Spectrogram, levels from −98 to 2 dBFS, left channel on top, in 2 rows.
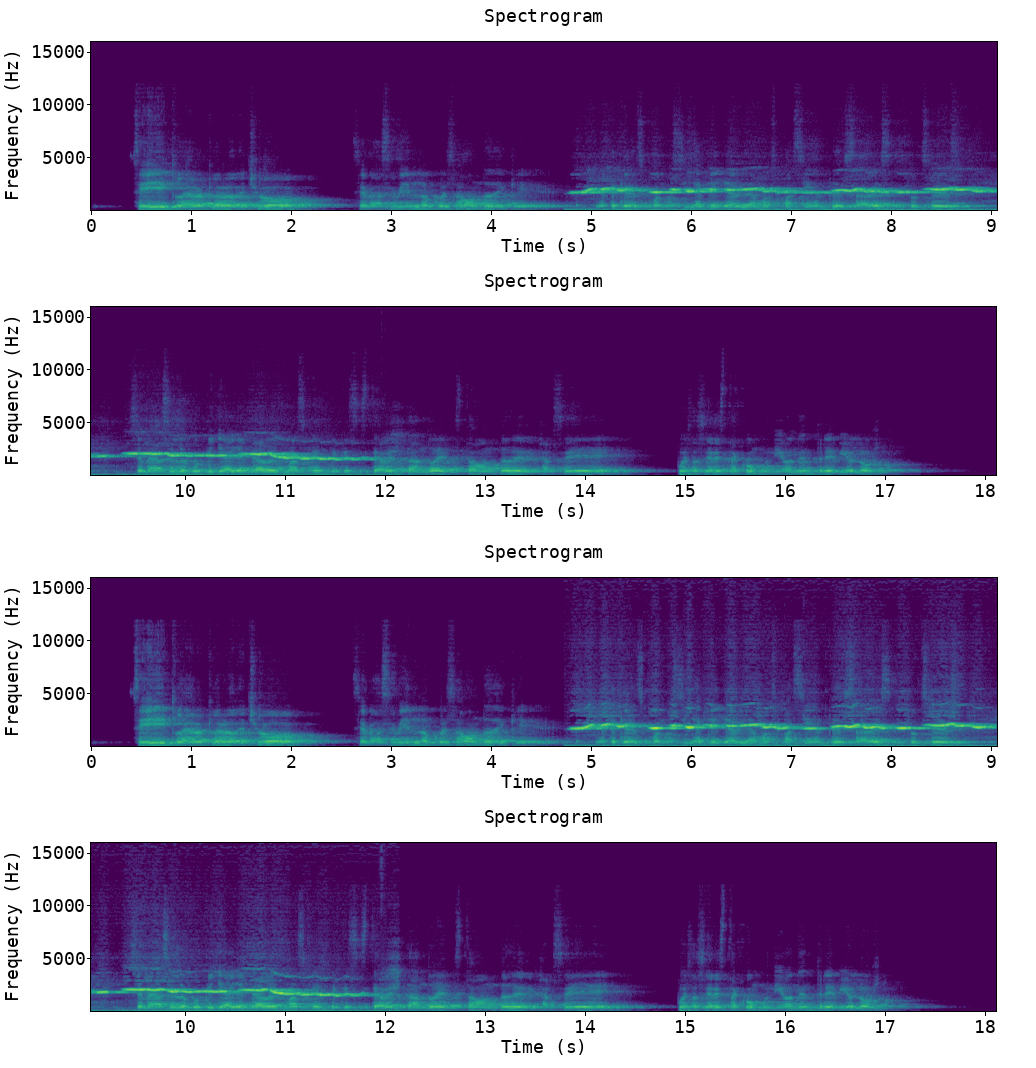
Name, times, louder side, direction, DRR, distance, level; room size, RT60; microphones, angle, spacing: voice 1, 0.4-2.2 2.7-4.6 5.0-9.2 9.5-14.3 14.9-16.9, equal, 20° right, 2 dB, 4.1 m, -37 dB
sound 1, 4.8-12.1, right 5 dB, 90° right, 2.5 m, -28 dB
28.5 x 22.5 x 7.5 m, 0.92 s
head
